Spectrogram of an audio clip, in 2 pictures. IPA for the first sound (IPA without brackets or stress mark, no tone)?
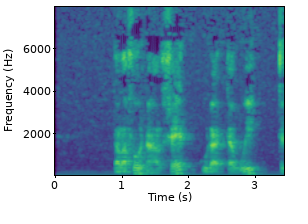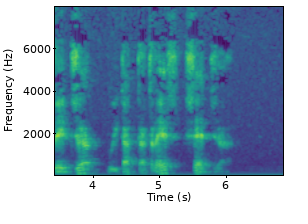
t̪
